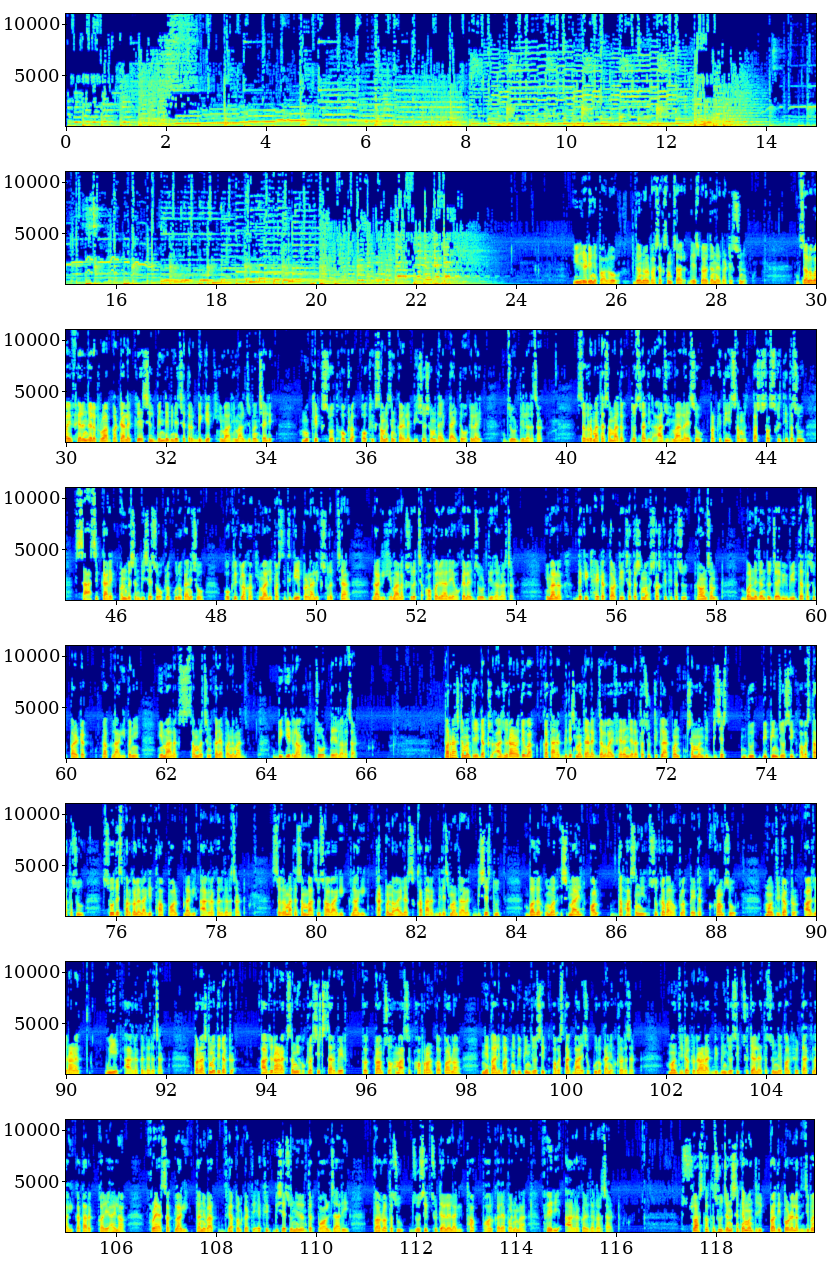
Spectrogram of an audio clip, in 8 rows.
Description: दनुवार भाषामा समाचार : ३ जेठ , २०८२
Danuwar-News-3.mp3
